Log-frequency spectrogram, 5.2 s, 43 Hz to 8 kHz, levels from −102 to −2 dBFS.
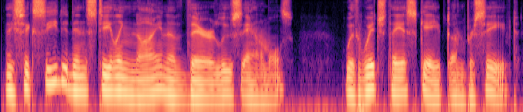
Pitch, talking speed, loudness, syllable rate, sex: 105 Hz, 160 wpm, -17 LUFS, 5.4 syllables/s, male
